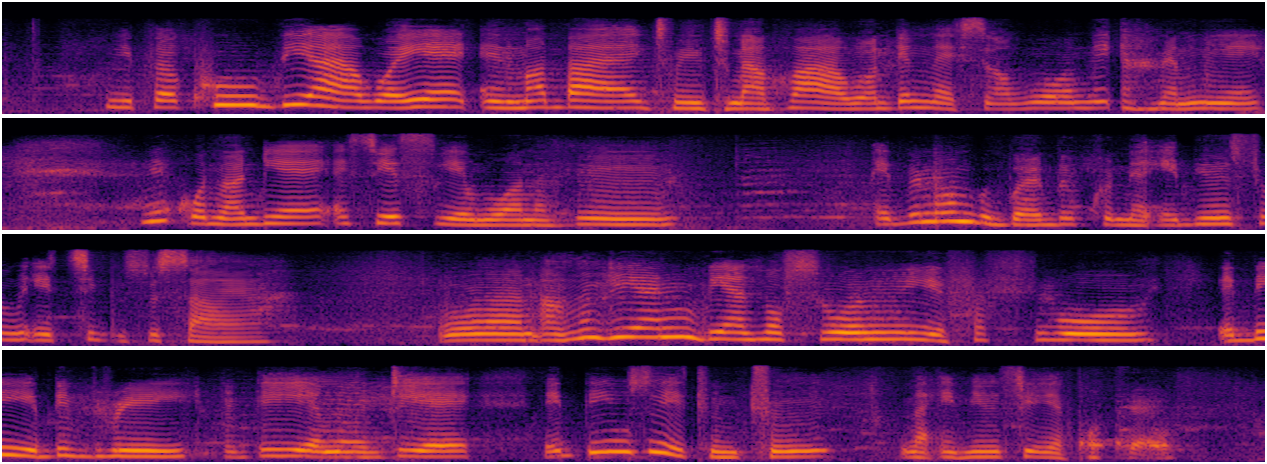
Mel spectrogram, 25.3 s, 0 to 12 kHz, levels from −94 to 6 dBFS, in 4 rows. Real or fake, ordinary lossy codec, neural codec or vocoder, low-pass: fake; MP3, 96 kbps; codec, 16 kHz, 0.5 kbps, X-Codec, HuBERT features, trained on general audio; 7.2 kHz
